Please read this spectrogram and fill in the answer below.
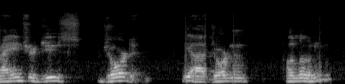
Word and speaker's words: Pauluhn: Yeah, Jordan Paluhn. Pauluhn. So it's like the boy's name Paul, and it rhymes with typhoon.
